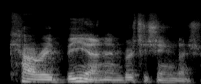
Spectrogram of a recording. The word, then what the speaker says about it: Caribbean: a word uh like Caribbean in British English right okay so we use these little blocks uh so the first two syllables and not stressed then you get the third syllable which is stressed huh why not carry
